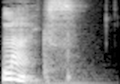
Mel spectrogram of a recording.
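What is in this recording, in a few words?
"lax", British English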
